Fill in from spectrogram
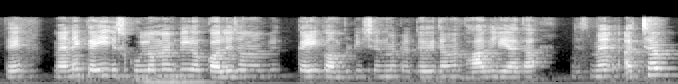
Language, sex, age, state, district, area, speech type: Hindi, female, 18-30, Madhya Pradesh, Gwalior, rural, spontaneous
